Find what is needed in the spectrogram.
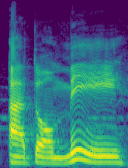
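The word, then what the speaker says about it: אדמי: But I just don't want to move on because when you look at the Hebrew, the Hebrew for ruddy is adomi. Adomi. And it's spelled olive dallet mem noun yod.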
